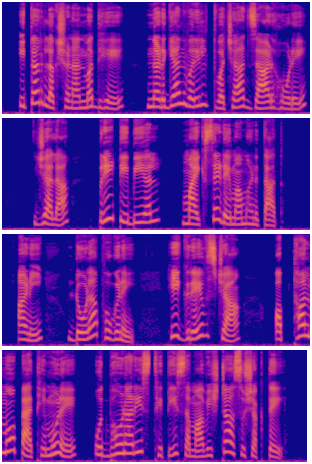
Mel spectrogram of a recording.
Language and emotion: Marathi, neutral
